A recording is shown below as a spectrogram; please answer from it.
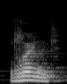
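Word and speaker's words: reng: You notice the sound, the short one? Rang, which means color.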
